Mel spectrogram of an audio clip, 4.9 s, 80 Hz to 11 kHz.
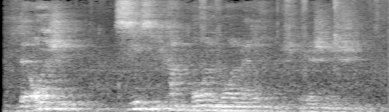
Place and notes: LIMINAL ZONES WORKSHOP, CYPRUS, Nikosia, 5-7 Nov 2008, Florian Schneider at his lecture "imagunary property"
